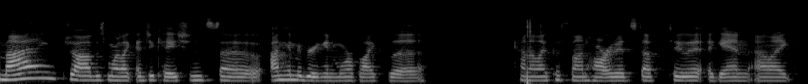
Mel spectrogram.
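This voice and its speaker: A woman speaks in a Mississippi accent at a medium pitch. Her pace is moderate and her pitch variation ordinary. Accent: Southern US (Mississippi). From US South, Mississippi. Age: 20s. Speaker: podcast co-host. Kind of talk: casual chat.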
